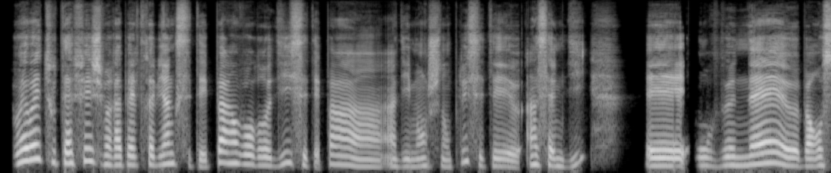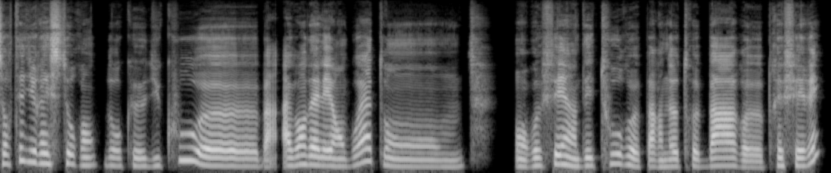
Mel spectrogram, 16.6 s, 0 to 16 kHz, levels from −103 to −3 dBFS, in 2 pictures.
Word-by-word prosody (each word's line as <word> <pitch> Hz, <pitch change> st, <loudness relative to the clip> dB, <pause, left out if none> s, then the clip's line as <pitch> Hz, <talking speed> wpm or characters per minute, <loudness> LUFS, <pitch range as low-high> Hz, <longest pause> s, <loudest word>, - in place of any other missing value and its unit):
ouais 250 Hz, +4 st, +5 dB
ouais, 300 Hz, +2 st, +6 dB
tout 235 Hz, -3 st, -4 dB
à 220 Hz, 0 st, +5 dB
fait. 265 Hz, +3 st, +1 dB
Je 205 Hz, -6 st, +5 dB
me -, -, +1 dB
rappelle 180 Hz, 0 st, +1 dB
très 185 Hz, -, 0 dB
bien 205 Hz, +4 st, +2 dB
que -, -, +1 dB
c'était 140 Hz, -2 st, -1 dB
pas 230 Hz, -, +3 dB
un 220 Hz, -, +3 dB
vendredi, 190 Hz, +1 st, -2 dB
c'était 175 Hz, -7 st, 0 dB
pas 190 Hz, -3 st, 0 dB, 0.3 s
un -, -, -10 dB
un -, -, -2 dB
dimanche 150 Hz, +3 st, -3 dB
non 145 Hz, -1 st, -8 dB
plus, 250 Hz, -, -7 dB
c'était, 155 Hz, -, -2 dB
heu, 130 Hz, -, -3 dB
un 190 Hz, +1 st, -1 dB
samedi 160 Hz, -, -1 dB, 0.6 s
et 165 Hz, -1 st, +4 dB
on 170 Hz, -1 st, -5 dB
venait, 180 Hz, +7 st, +4 dB
heu, 165 Hz, -2 st, +3 dB
bah 155 Hz, 0 st, +2 dB
on 170 Hz, -, -1 dB
sortait 205 Hz, +8 st, +2 dB
du 245 Hz, -, -4 dB
restaurant. 200 Hz, -5 st, 0 dB
Donc, 165 Hz, -1 st, -10 dB
heu, 160 Hz, 0 st, -4 dB
du 165 Hz, +3 st, -11 dB
coup, 275 Hz, -, -4 dB
heu, 160 Hz, -3 st, +1 dB
bah, -, -, -2 dB
avant 180 Hz, +4 st, +1 dB
d'aller 175 Hz, -3 st, +3 dB
en 155 Hz, -1 st, -1 dB
boîte, 225 Hz, -, -2 dB
on 145 Hz, -3 st, -6 dB
m 150 Hz, -, -18 dB, 0.5 s
on 150 Hz, -2 st, -2 dB
refait 165 Hz, +6 st, -1 dB
un 170 Hz, -5 st, +1 dB
détour, 175 Hz, +4 st, -4 dB
heu, -, -, -4 dB
par 145 Hz, 0 st, -3 dB
notre 150 Hz, +1 st, -4 dB
bar, 165 Hz, 0 st, +2 dB
heu, 130 Hz, -1 st, -3 dB
préféré 165 Hz, +4 st, -1 dB
170 Hz, 205 wpm, -24 LUFS, 155-195 Hz, 0.6 s, ouais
